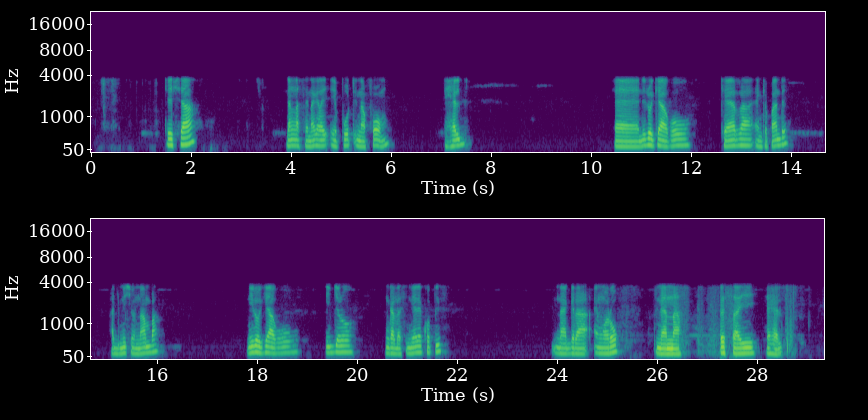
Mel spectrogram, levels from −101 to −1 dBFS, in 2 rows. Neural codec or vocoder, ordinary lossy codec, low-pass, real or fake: none; Opus, 32 kbps; 3.6 kHz; real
